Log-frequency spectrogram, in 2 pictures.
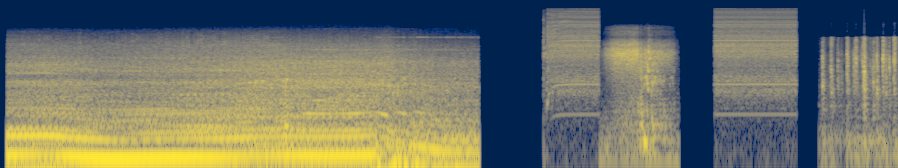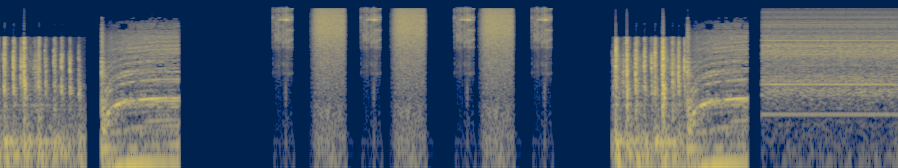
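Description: Edited sound effects for a stop-motion animation: about six seconds of loud low rumble, then short clips cut in with dead silence between them, among them a whir with a steady tone, rapid keyboard typing clicks, a string of short high bleeps and sliding whooshes.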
